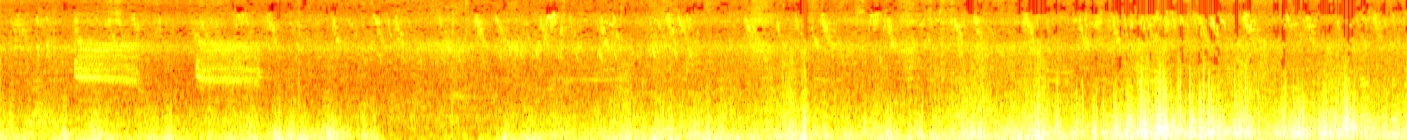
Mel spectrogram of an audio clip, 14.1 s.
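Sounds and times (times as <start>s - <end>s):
small birds chirping: 0.0s - 14.0s
wind buffeting microphone: 0.0s - 14.0s
bird calling: 0.5s - 2.9s.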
